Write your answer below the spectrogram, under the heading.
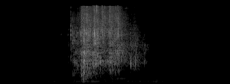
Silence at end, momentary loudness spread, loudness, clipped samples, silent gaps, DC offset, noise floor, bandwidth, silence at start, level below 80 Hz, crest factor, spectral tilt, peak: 0.85 s; 17 LU; -31 LUFS; under 0.1%; none; under 0.1%; -80 dBFS; 17 kHz; 0.7 s; under -90 dBFS; 28 dB; 3 dB/octave; -10 dBFS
